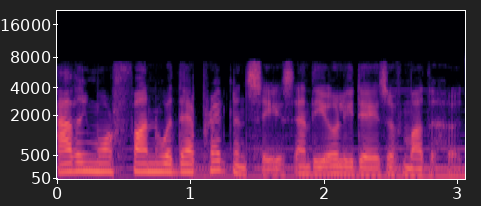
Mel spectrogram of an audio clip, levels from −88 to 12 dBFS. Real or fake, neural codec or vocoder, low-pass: real; none; 7.2 kHz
